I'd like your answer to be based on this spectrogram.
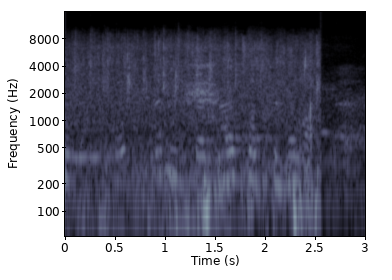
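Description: Steady rain falling outdoors on an ATV job site, a dense hiss of drops on surfaces throughout, with a person talking over it before the sound cuts off abruptly near the end.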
